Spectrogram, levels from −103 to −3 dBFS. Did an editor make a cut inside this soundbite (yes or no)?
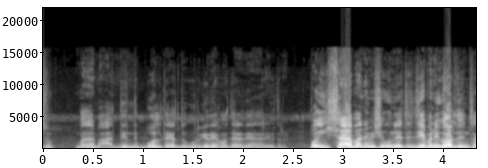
yes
